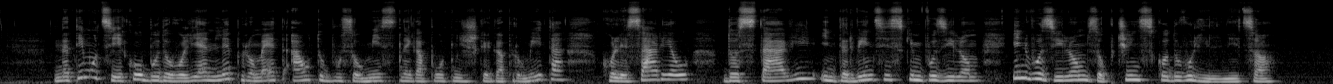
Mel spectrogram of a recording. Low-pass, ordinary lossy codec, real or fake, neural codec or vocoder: none; none; real; none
